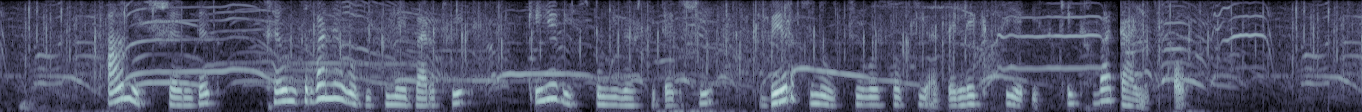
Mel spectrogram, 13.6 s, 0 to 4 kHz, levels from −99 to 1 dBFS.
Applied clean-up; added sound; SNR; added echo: none; Cheering; 10 dB; none.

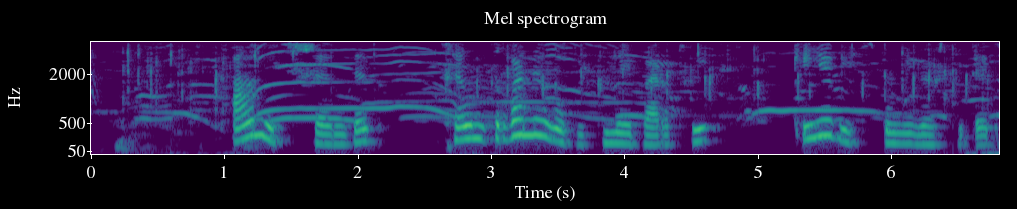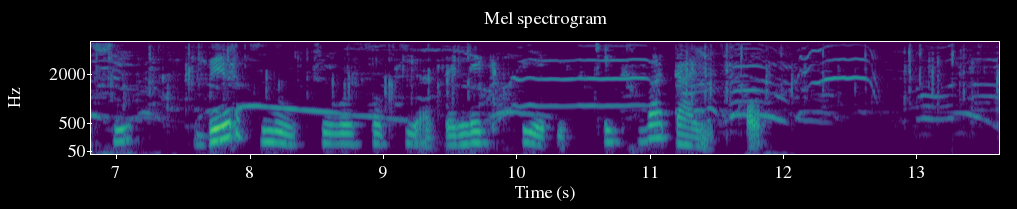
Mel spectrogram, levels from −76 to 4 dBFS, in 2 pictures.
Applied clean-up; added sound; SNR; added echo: classical method log-MMSE.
